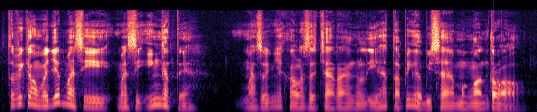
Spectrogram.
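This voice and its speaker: A man's voice: mid-range voice, animated, brisk, no room sound. A man hosting a casual interview, giving frequent short affirmations and asking follow-up questions. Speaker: host.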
